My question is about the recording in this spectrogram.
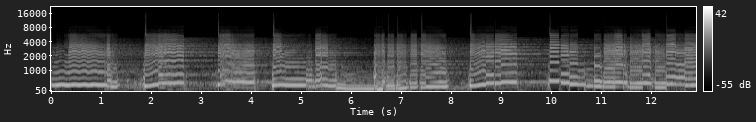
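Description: Electric guitar played through a fuzz pedal, loud and heavily distorted, with sustained notes and chords that shift in pitch and ring out with a thick, buzzing tone; no talking.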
